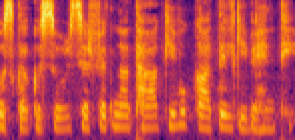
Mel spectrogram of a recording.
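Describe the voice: The clip is plain reading aloud delivered with fairly even intonation.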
